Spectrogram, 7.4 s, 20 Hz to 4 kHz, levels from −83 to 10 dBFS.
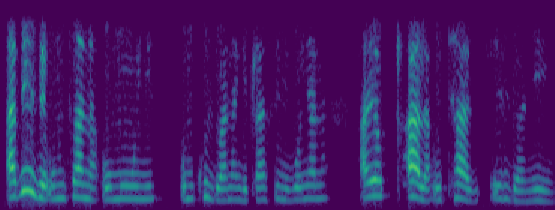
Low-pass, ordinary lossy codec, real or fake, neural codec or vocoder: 3.6 kHz; none; real; none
